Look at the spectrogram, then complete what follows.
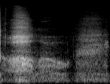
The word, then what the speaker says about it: hallo: breath hello hello hello so instead of saying hello hello it's just Hollow it kind of ss sounds like the word Hollow but then like with a little less thick of an lowl so you'd say hello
